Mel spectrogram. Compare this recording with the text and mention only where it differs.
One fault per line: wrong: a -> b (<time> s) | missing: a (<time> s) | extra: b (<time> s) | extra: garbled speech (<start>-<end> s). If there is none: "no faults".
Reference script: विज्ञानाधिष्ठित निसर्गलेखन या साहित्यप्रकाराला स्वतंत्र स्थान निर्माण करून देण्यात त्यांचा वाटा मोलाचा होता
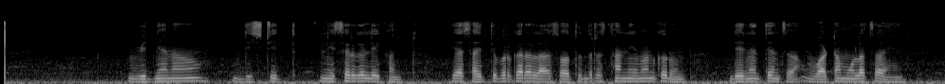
wrong: होता -> आहे (8.8 s)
